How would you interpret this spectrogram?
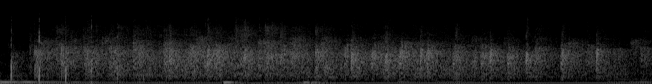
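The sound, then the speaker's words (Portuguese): An audience applauds in praise of the Lord after a blessing, steadily for several seconds, a dense, even wash of many hands clapping with a few sharper claps standing out, and no one speaking over it. “Foi um grande prazer estar aqui, e as tuas palmas vão louvar ao Senhor.”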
